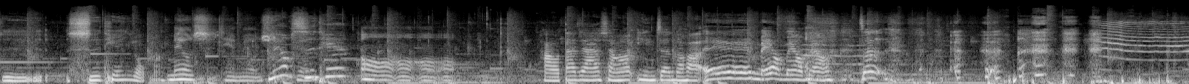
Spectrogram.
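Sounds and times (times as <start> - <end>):
speech: 0.0 - 4.7, 5.4 - 11.1
angry cat meowing and yowling: 8.0 - 9.6, 10.9 - 11.8
laughter: 8.1 - 10.8.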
